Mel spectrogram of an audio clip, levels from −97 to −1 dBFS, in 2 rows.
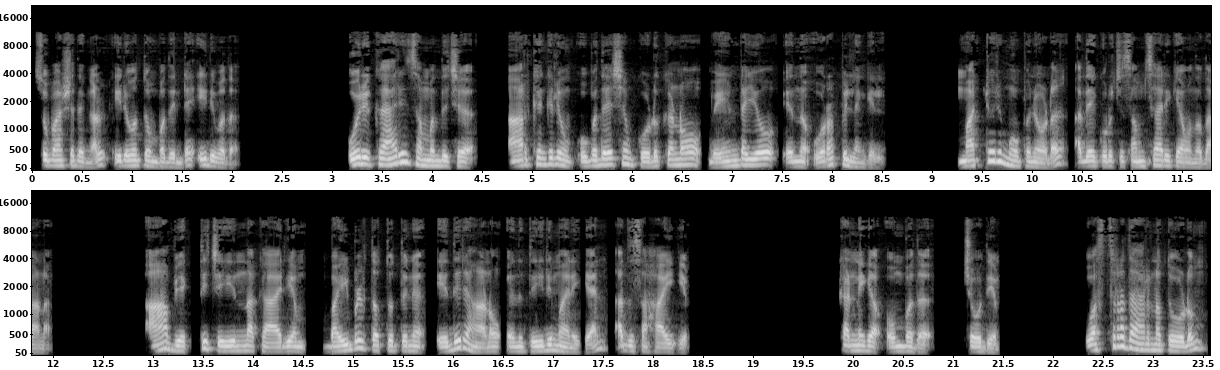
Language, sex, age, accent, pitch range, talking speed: Malayalam, male, 20-39, native, 110-145 Hz, 80 wpm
